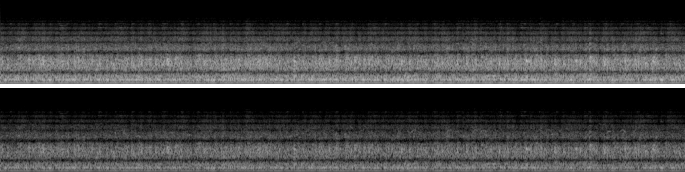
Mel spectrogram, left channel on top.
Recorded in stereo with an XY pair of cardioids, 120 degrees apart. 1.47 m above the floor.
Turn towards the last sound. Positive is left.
turn(degrees=40)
